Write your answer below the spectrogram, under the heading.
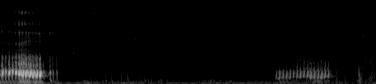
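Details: Female tabby cat purring on a table indoors: two short, quiet, rumbling pulsed bursts, the first at the start and another near the end, with near silence between.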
